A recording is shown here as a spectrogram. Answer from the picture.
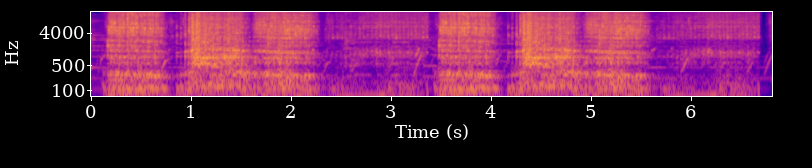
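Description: Lion roar sound effect, heard twice over: each time a short roar followed by a longer one.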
